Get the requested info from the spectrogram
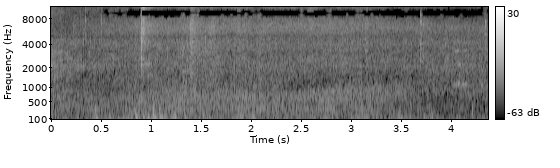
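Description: Wind buffeting the microphone of a camera carried on a moving bicycle, an uneven low rush of noise, with one faint click about a second in.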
